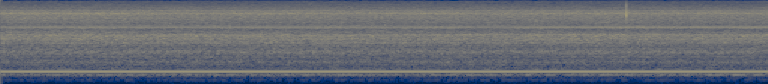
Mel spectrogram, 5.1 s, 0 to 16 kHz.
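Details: Shop vac forge blower on a Harbor Freight router speed control (item 43050), hose seated into the forge and blowing air through: steady even motor whine with constant rushing air, no surging or rattles; normal running.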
